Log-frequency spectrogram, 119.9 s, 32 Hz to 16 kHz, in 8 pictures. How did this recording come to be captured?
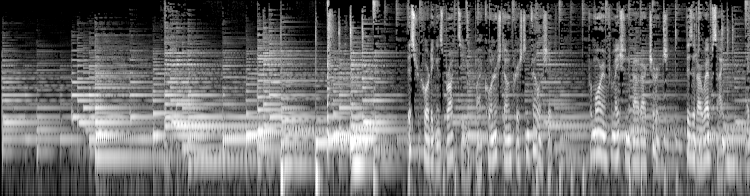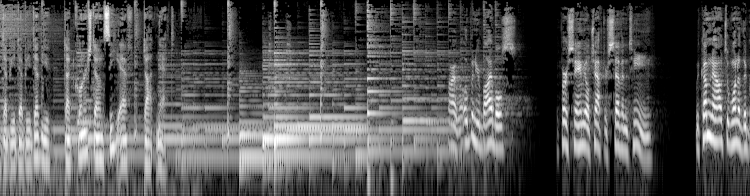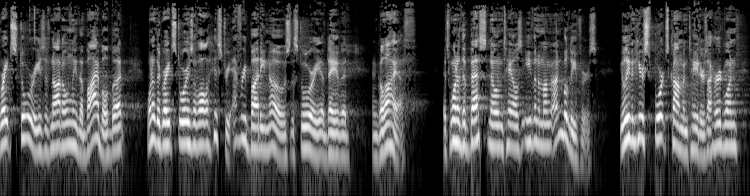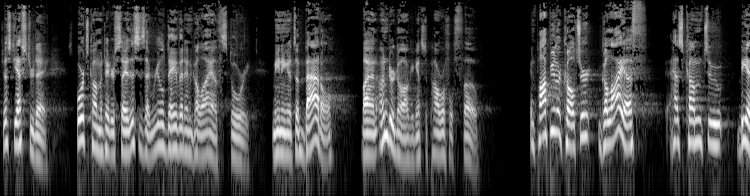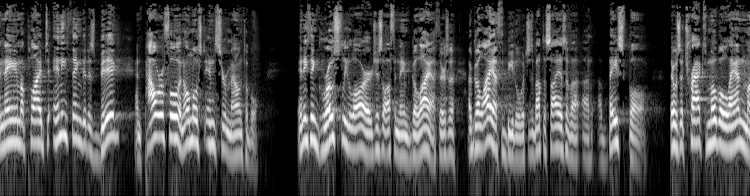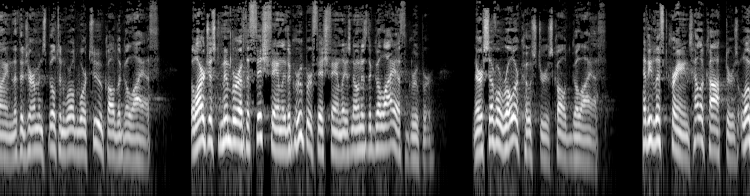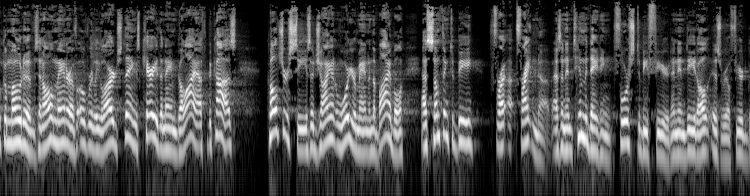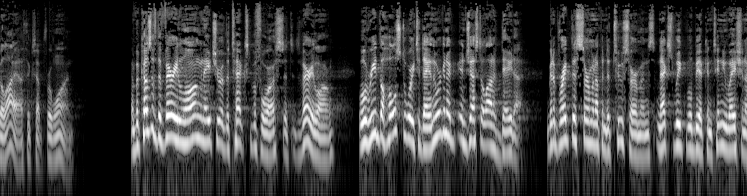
Our message begins with a reading of the entire story told in [esvignore]1 Samuel 17[/esvignore]. This tale is one of great typology and serves to point us to so many gospel truths that we cannot cover them all in one message, and two sermons will only hit the high points.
